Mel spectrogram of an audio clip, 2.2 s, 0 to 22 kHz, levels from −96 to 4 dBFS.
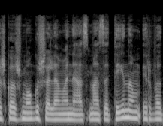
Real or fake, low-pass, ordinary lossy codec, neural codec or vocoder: real; 14.4 kHz; MP3, 96 kbps; none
